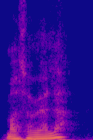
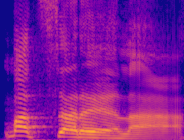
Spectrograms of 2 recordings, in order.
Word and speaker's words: mozzarella: What's with the Spanish accent? Mozzarella? That's not how you pronounce it? How do you pronounce it? It's Italian, so it's mozzarella.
